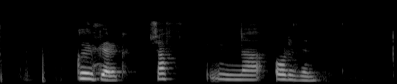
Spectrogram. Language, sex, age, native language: Icelandic, female, 18-19, Icelandic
